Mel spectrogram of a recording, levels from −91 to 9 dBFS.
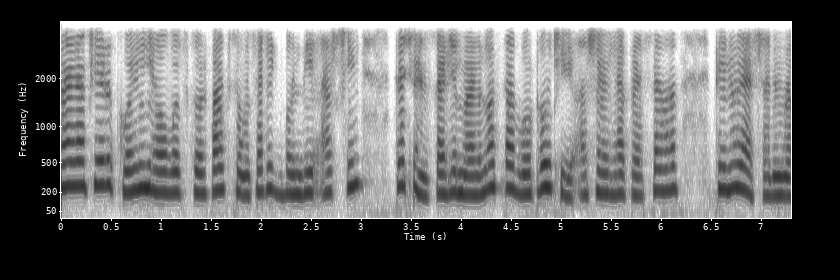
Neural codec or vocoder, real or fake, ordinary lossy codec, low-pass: codec, 16 kHz, 1 kbps, FreqCodec, smaller model; fake; none; 3.6 kHz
